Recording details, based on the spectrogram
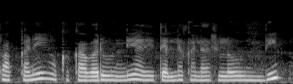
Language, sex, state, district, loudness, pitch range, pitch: Telugu, female, Telangana, Mahabubabad, -15 LUFS, 190-215 Hz, 200 Hz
